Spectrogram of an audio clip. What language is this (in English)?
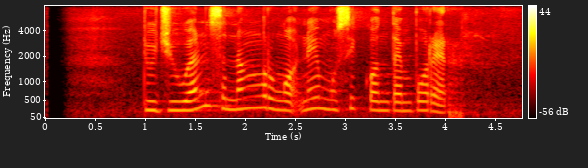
Javanese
